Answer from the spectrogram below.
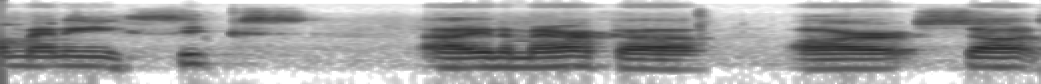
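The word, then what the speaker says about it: Sikh: uh I have preferred to say seek when talking about sikism to Americans because that's easier to understand but uh sik people who are from the religion many of them who do say sik to Americans will say the right way to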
